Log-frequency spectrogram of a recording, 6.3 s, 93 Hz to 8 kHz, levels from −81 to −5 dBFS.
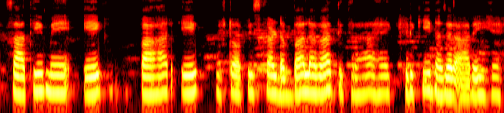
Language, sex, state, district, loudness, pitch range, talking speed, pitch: Hindi, female, Bihar, Lakhisarai, -17 LUFS, 195-215 Hz, 180 wpm, 210 Hz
